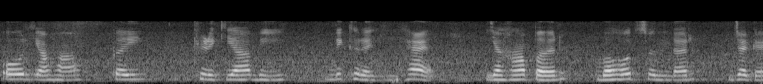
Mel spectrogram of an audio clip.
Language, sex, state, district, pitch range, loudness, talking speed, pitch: Hindi, female, Haryana, Rohtak, 210-235 Hz, -19 LUFS, 110 wpm, 220 Hz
